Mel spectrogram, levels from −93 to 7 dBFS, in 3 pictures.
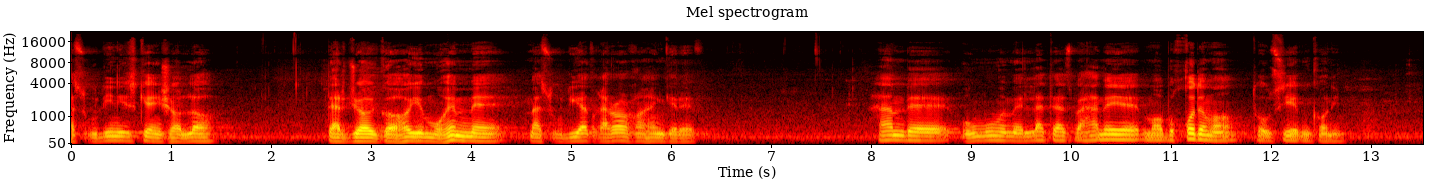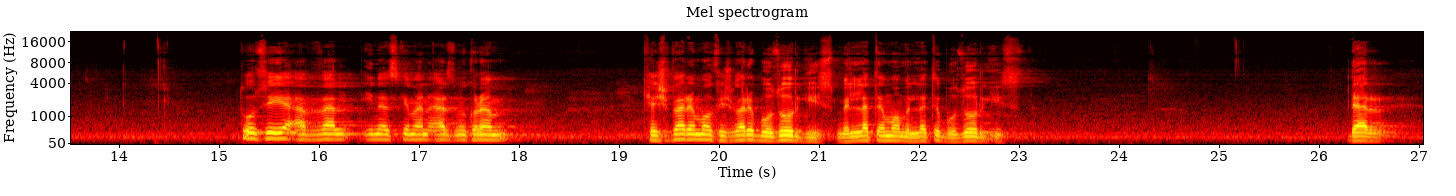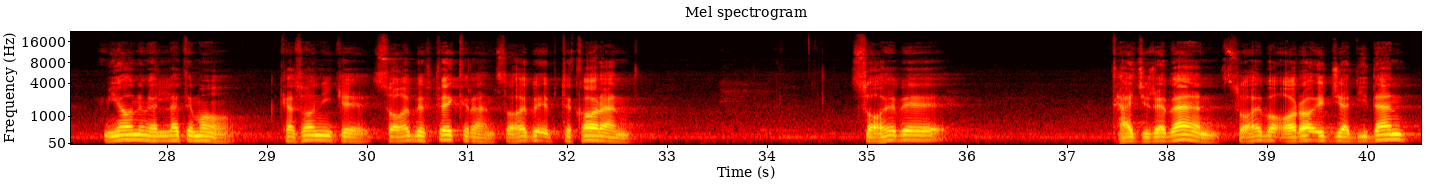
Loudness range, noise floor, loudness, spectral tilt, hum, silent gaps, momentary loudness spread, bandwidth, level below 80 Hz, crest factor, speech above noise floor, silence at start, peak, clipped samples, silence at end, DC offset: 8 LU; -54 dBFS; -26 LUFS; -6 dB/octave; none; none; 13 LU; 18 kHz; -74 dBFS; 22 dB; 29 dB; 0 s; -6 dBFS; under 0.1%; 0 s; under 0.1%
